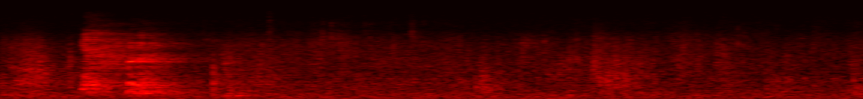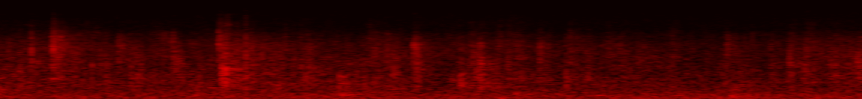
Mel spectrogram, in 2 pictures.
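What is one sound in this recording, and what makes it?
A man speaks quietly at a distance in an echoing room.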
